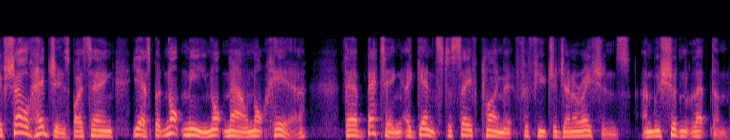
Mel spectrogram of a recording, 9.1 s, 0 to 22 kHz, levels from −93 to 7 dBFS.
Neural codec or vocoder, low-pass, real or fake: none; 7.2 kHz; real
